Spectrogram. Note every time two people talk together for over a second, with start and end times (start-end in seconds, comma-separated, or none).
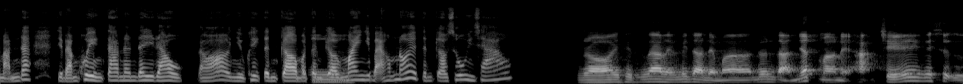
none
